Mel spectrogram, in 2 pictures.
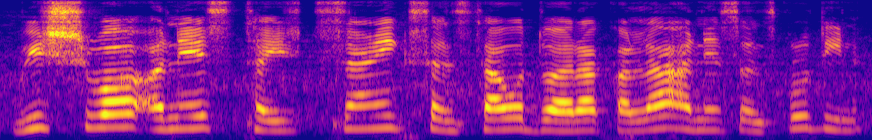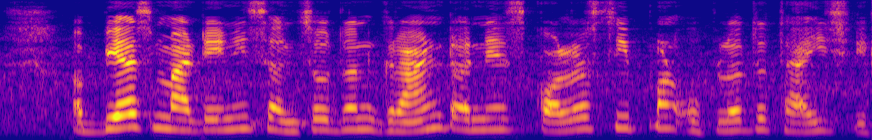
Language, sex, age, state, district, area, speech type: Gujarati, female, 45-60, Gujarat, Kheda, rural, spontaneous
